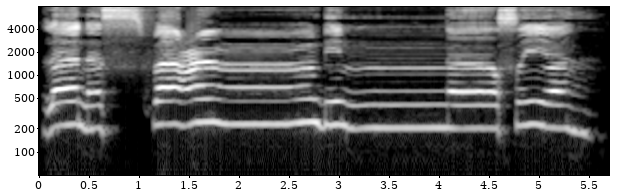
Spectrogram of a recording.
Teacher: Ini sin dengan fa nggak putus ya. Ada sifat rikhwah nyambung ke fa.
